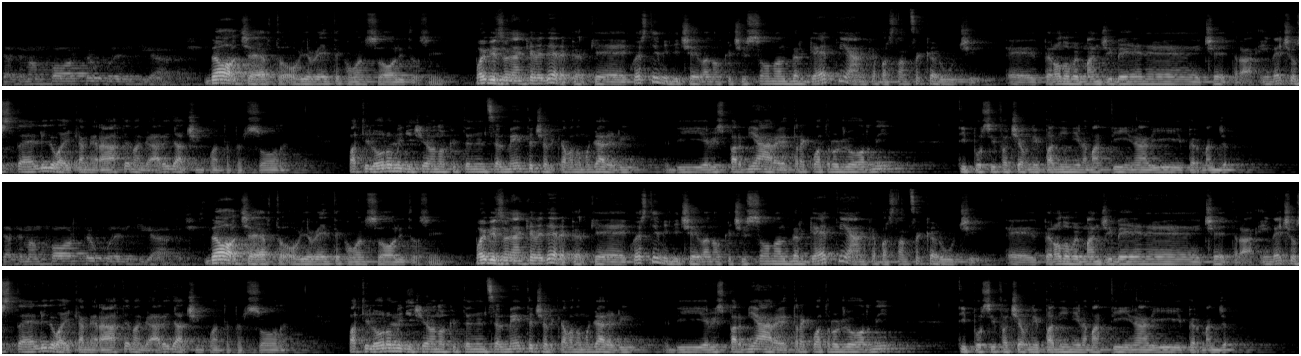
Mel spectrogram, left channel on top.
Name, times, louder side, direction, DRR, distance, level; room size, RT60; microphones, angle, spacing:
voice 1, 0.0-2.3 16.9-17.0, right 2 dB, 65° right, 6 dB, 1.0 m, -39 dB
voice 2, 2.0-4.4 4.7-15.9 16.4-19.3 19.6-21.9 22.5-25.2, right 1 dB, 10° right, 10 dB, 0.4 m, -31 dB
9.6 x 6.5 x 4.9 m, 1.3 s
head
